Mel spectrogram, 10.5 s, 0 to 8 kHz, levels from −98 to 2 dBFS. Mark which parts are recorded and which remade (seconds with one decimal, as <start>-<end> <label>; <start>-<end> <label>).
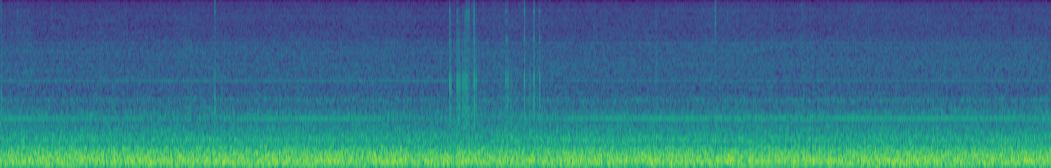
0.0-7.1 recorded; 7.1-8.3 remade; 8.3-10.5 recorded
